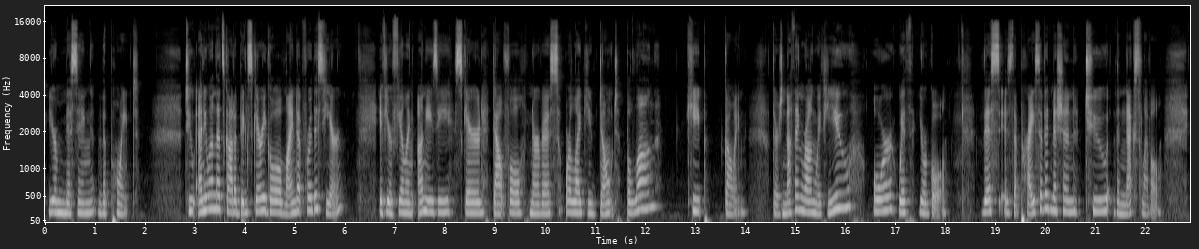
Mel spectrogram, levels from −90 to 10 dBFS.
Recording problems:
none

